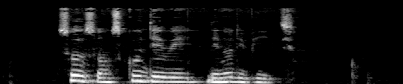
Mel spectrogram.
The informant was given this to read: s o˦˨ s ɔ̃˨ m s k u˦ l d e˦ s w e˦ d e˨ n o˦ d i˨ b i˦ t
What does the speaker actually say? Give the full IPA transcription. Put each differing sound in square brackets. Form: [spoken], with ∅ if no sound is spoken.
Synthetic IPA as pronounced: s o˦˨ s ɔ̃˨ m s k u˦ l d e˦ [∅] w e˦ d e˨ n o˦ d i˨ b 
